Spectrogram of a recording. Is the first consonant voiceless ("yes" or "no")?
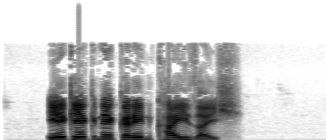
yes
